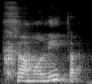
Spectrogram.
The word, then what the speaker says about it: Ramonita: They don't have that r phoneme in their accent, so she pronounces her name Ramonita.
